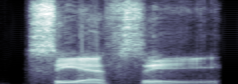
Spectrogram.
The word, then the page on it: CFC: British English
